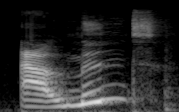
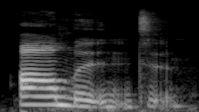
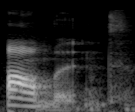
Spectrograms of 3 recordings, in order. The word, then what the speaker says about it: almond: to pronounce it as almond but that is incorrect the correct pronunciation of this dry fruit is almond so in this word the letter L is silent and the correct pronunciation is almond I eat almonds every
